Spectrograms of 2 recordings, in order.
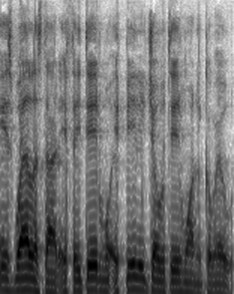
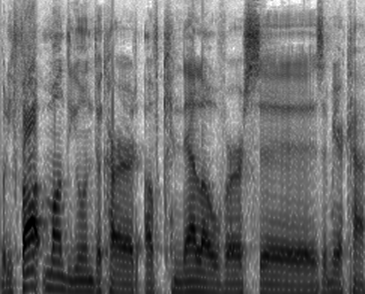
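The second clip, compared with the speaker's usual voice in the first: ordinary delivery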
